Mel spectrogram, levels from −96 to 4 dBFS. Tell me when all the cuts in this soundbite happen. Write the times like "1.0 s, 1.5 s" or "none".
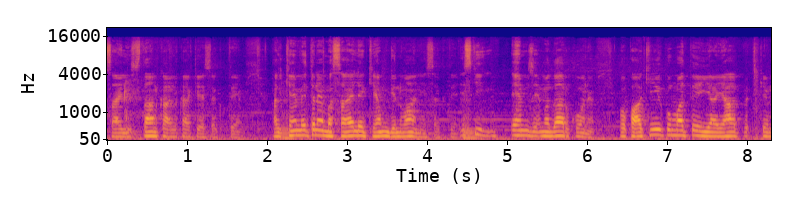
none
